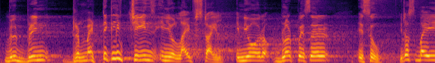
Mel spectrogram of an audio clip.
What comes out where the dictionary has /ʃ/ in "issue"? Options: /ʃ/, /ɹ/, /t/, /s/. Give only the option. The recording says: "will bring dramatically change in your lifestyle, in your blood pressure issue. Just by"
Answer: /s/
